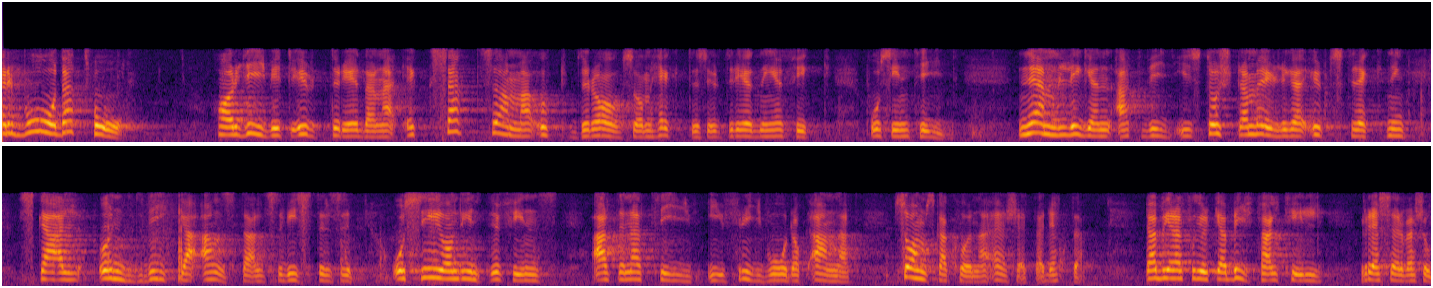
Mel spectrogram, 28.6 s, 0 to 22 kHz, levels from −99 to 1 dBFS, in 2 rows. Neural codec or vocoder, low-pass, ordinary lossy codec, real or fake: vocoder, 22.05 kHz, 80 mel bands, WaveNeXt; 5.4 kHz; none; fake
